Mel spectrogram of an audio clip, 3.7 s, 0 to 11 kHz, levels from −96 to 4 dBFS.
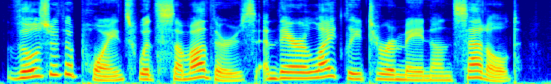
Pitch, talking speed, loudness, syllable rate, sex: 215 Hz, 195 wpm, -18 LUFS, 6.7 syllables/s, female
